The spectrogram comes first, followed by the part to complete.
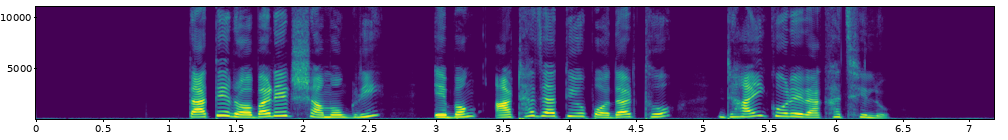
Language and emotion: Bengali, neutral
